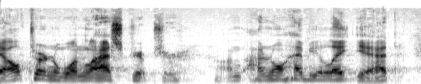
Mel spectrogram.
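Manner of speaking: normal talking voice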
